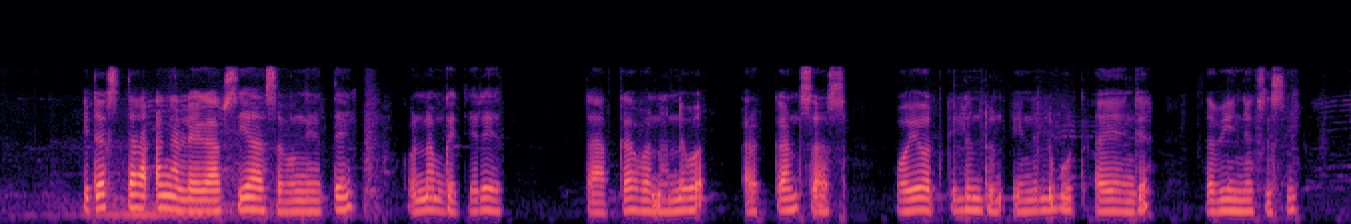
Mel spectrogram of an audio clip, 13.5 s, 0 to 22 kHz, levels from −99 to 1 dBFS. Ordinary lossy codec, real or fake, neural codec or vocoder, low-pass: none; real; none; 7.2 kHz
